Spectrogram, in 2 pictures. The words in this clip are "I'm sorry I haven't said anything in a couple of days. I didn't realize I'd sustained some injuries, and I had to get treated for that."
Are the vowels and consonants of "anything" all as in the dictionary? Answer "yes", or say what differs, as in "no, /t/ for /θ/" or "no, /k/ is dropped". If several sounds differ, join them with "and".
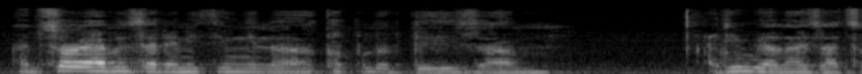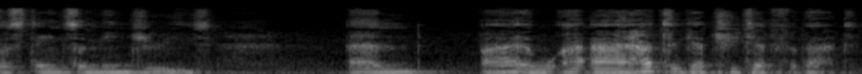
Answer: yes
